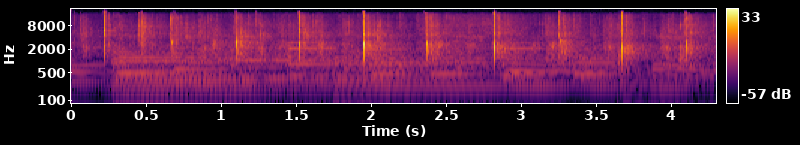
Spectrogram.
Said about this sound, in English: Just one more last time, let's clap our hands to the Lord.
